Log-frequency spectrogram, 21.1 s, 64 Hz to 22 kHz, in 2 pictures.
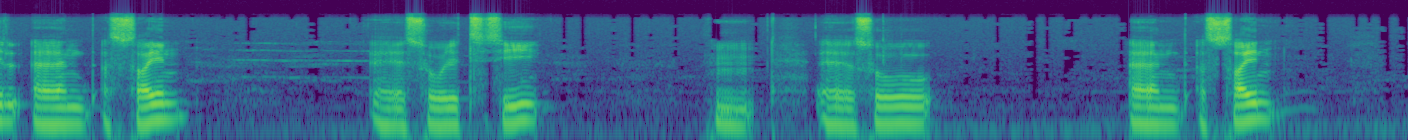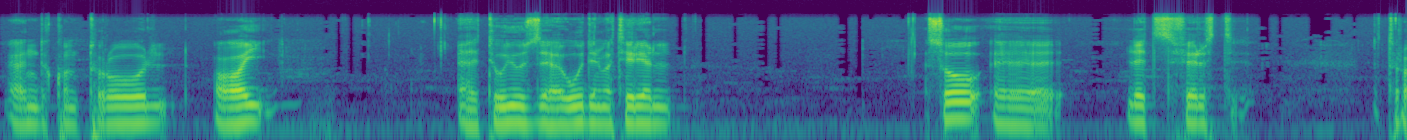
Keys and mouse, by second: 0.1 e, 1.5-7.9 drag, 7.9 ctrl+KP_Subtract, 10.2-12.0 drag, 13.3 ctrl+i, 15.3-18.0 drag, 18.0-20.3 middle drag, 20.3 click.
